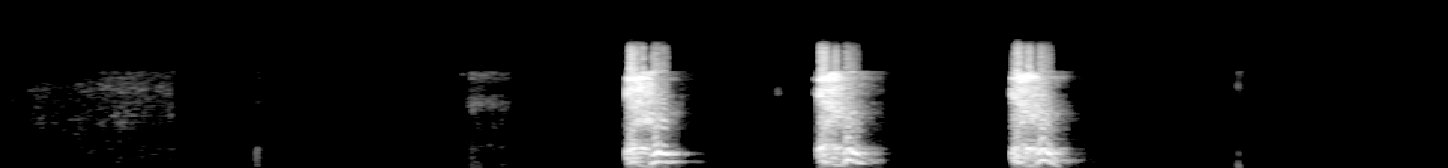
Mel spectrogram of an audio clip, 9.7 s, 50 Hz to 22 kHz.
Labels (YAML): expert_labels:
- quality: ok
  cough_type: dry
  dyspnea: false
  wheezing: false
  stridor: false
  choking: false
  congestion: false
  nothing: true
  diagnosis: healthy cough
  severity: pseudocough/healthy cough
age: 56
gender: female
respiratory_condition: true
fever_muscle_pain: false
status: symptomatic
